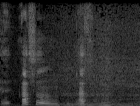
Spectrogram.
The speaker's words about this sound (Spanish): saludos a la moto.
